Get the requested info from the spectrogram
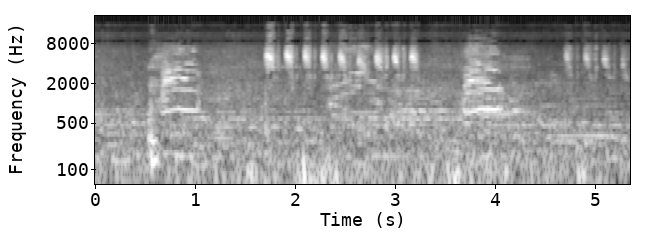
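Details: A tabby cat living on the street in Istanbul gives two drawn-out, rising-then-falling meows, asking for affection and food.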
